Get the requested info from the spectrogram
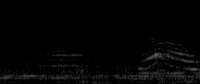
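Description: A single short, high meow that rises and then falls in pitch, about one and a half seconds in.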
